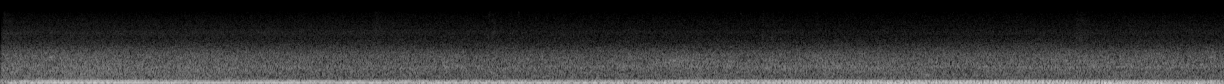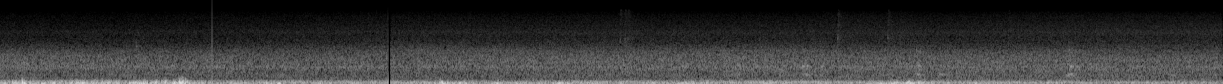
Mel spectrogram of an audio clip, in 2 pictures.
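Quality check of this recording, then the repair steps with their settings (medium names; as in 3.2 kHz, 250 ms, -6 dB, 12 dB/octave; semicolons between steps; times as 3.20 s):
14.36 s: pop -11 dBFS
16.12–16.14 s: dropout 25 ms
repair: de-click; interpolate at 16.12 s, 25 ms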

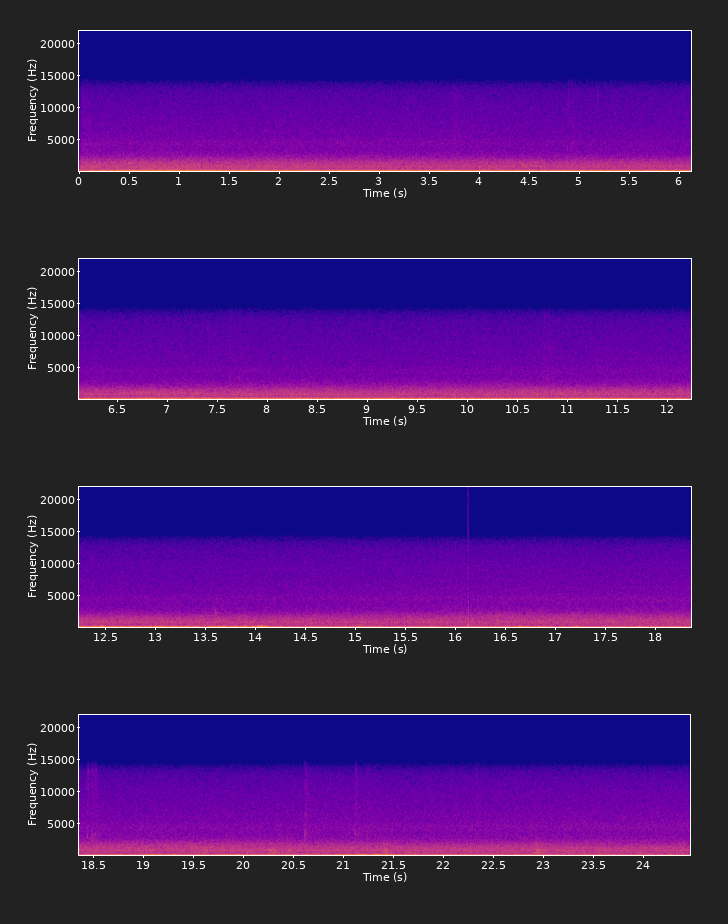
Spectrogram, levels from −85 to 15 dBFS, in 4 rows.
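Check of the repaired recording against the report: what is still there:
14.36 s: pop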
